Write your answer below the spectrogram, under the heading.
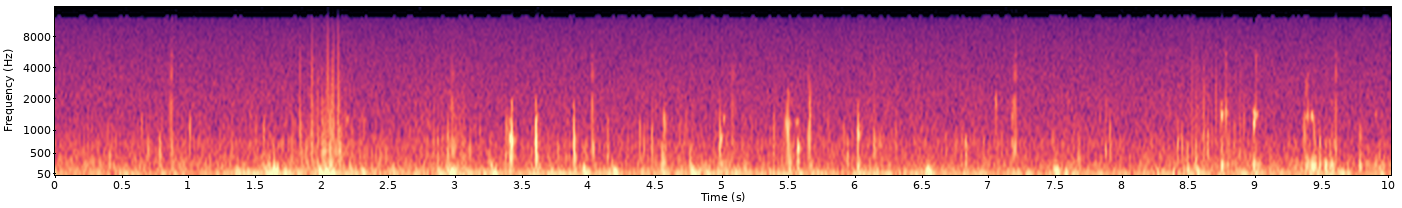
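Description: Steady low gurgling with scattered pops and bubbling clicks, ordinary tummy gurgling from gut activity.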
